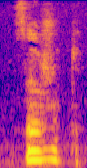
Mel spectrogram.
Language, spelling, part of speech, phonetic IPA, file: Polish, zarzut, noun, [ˈzaʒut], LL-Q809 (pol)-zarzut.wav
